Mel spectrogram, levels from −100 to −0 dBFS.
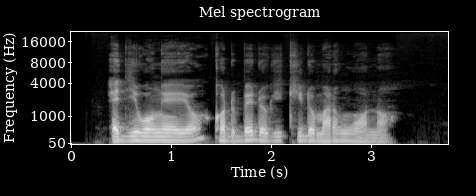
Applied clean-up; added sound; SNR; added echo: none; none; none; none.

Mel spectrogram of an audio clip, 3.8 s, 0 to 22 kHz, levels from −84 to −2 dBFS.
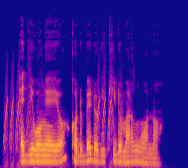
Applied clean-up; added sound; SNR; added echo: neural mask model Resemble Enhance denoiser.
